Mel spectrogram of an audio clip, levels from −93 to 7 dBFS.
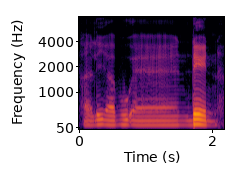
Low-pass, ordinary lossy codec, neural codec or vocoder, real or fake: none; none; none; real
